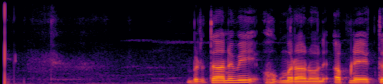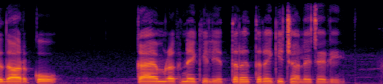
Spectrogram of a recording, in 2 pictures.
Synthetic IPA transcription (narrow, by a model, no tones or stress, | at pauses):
bɪɾt̪aːnʋiɦʊkmɾaːnõneʔɐpneɪk̚t̪ɪd̪aːɾko | qaːɪmɾɐkʰnekeliet̪ɐɾɛɦt̪ɐɾɛɦkit͡ʃaːlẽd͡ʒelḭː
